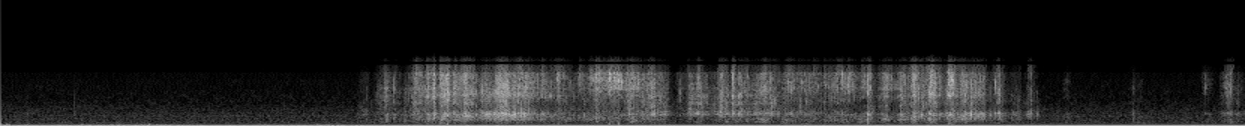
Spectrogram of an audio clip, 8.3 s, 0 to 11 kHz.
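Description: A hand rummages through a poppy-print ceramic bowl full of dry, uncooked rotini pasta, grabbing and dropping the pieces. After about two seconds of faint low background hum, a dense, crunchy rustling and clattering sets in and continues for several seconds, bright and crisp, centred around 1 kHz. It then thins to a few scattered clicks as the pasta settles.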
